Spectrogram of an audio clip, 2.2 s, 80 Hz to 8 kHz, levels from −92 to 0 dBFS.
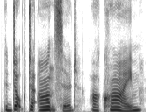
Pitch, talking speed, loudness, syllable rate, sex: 220 Hz, 135 wpm, -18 LUFS, 4.9 syllables/s, female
